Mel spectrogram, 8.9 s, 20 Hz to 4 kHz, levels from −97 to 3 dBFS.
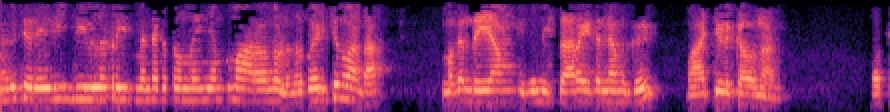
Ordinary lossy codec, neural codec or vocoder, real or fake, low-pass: MP3, 16 kbps; none; real; 3.6 kHz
